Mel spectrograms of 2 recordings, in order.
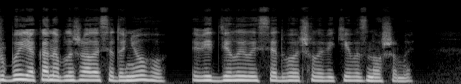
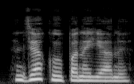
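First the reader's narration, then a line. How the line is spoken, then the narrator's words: Tender. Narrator (Ukrainian): сказав ніжно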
